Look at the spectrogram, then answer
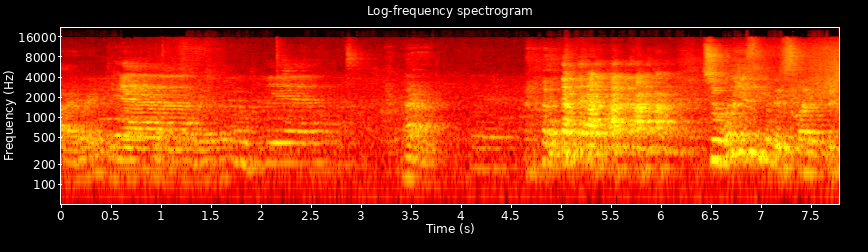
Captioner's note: laughter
